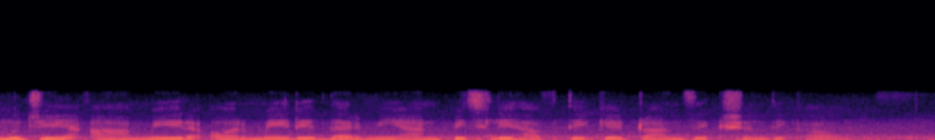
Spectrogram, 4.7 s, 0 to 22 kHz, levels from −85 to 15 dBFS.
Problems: none marked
